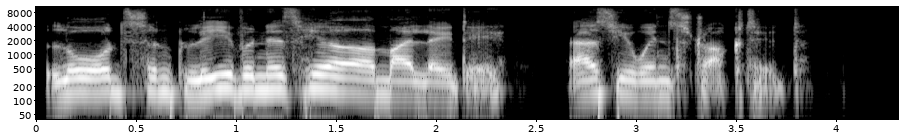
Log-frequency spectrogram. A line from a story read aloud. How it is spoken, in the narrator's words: Didier, Lucia's butler, said in his deep voice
